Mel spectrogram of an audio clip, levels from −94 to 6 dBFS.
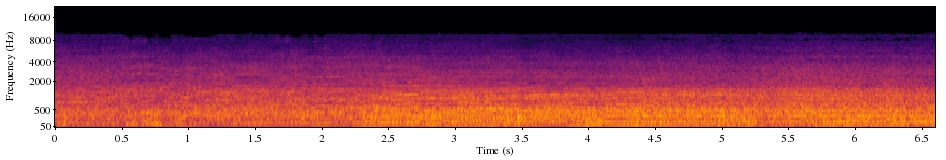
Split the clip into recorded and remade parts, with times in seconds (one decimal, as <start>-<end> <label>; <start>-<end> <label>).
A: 0.0-0.5 recorded; 0.5-4.5 remade; 4.5-6.6 recorded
